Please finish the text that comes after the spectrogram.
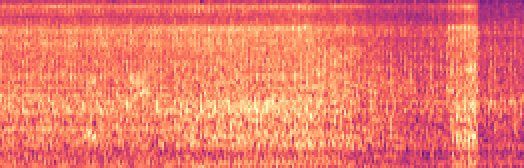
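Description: A Kubota compact tractor engine runs steadily in its slowest creeping gear, a close, even diesel rumble with a clunk near the end and no clear talk.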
